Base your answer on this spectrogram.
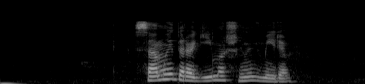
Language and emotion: Russian, neutral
